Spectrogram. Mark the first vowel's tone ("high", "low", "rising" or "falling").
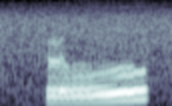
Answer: rising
